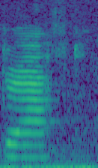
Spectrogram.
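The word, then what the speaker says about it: draught: I know it looks like drought but you pronounce it draft.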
